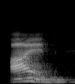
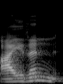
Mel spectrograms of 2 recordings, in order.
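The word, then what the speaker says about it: iron: Ahead 120थ आयन right इसमें are silent रहता है प्लीज ध्यान रखिएगा बहुत सारे सारे लोग इसको आयरन कहना शुरू कर देते हैं। तो ये आयरन नहीं होगा। यहां पर इसकी प्रोनाउंसिएशन होगी आयरन।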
